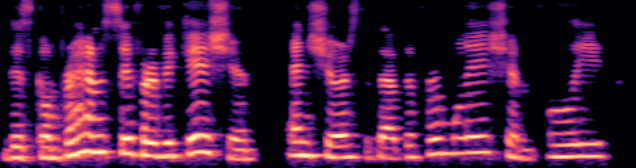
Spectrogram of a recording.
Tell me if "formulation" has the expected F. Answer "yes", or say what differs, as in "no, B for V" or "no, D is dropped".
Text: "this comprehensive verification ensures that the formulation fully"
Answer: yes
